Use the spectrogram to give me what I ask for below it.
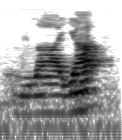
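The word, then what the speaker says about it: לוי: Now we pronounce Levi in the Hebrew. La ya. Very good. La ya. All right. That's how we write it. Legible. Okay. So Levi is La ya.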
